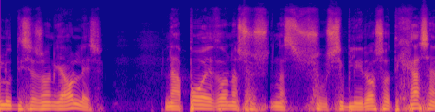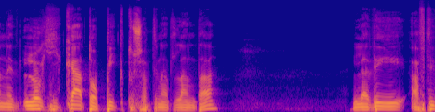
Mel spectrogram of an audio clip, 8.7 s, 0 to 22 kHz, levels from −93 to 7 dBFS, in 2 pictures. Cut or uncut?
cut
